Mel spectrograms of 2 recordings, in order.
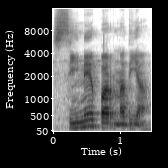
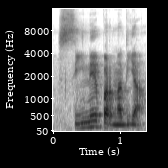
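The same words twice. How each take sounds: Both takes have the same delivery.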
